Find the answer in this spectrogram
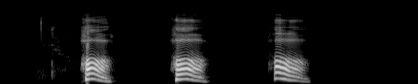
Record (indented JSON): {
  "exhalation_length": "4.2 s",
  "exhalation_amplitude": 32767,
  "exhalation_signal_mean_std_ratio": 0.33,
  "survey_phase": "beta (2021-08-13 to 2022-03-07)",
  "age": "45-64",
  "gender": "Female",
  "wearing_mask": "No",
  "symptom_cough_any": true,
  "symptom_new_continuous_cough": true,
  "symptom_runny_or_blocked_nose": true,
  "symptom_sore_throat": true,
  "symptom_fatigue": true,
  "symptom_fever_high_temperature": true,
  "symptom_headache": true,
  "symptom_change_to_sense_of_smell_or_taste": true,
  "symptom_other": true,
  "symptom_onset": "2 days",
  "smoker_status": "Never smoked",
  "respiratory_condition_asthma": false,
  "respiratory_condition_other": false,
  "recruitment_source": "Test and Trace",
  "submission_delay": "1 day",
  "covid_test_result": "Positive",
  "covid_test_method": "ePCR"
}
